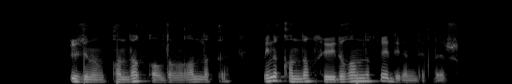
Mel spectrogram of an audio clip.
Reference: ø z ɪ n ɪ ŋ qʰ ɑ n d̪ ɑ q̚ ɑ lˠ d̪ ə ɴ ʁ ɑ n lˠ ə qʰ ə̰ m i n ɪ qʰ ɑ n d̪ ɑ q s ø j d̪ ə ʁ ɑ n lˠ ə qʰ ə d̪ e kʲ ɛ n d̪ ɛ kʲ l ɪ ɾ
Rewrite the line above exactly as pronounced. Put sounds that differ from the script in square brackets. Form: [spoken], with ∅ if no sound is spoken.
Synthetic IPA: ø z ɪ n ɪ ŋ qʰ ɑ n d̪ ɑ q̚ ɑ lˠ d̪ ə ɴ ʁ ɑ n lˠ ə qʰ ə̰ m [e] n ɪ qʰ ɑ n d̪ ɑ q s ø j d̪ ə ʁ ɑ n lˠ ə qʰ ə d̪ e [ɡʲ] ɛ n d̪ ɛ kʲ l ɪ ɾ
